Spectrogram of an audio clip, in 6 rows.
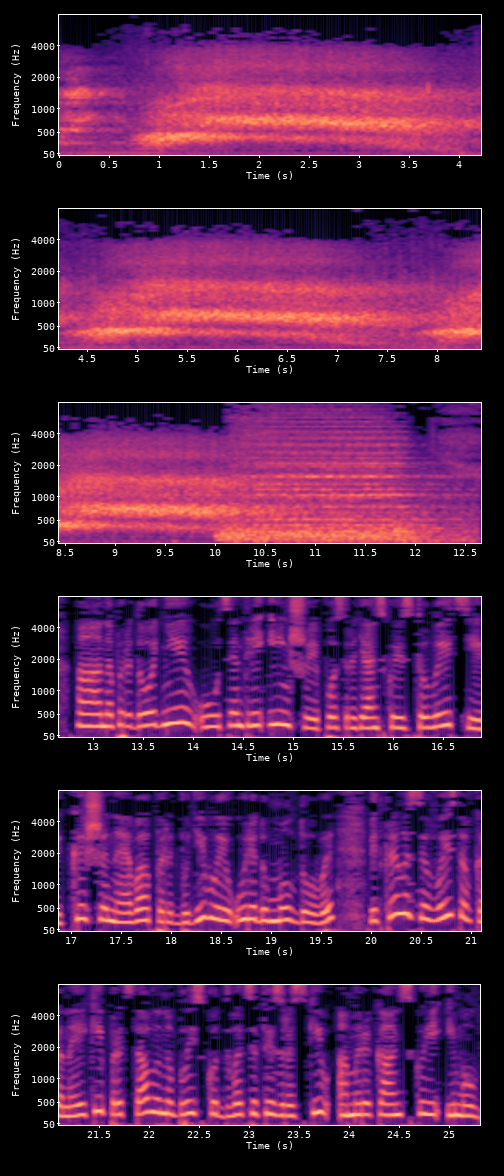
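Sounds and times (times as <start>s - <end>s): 
crowd shouting Hurrah at a Victory Day celebration: 0.0s - 12.4s
speech: 13.1s - 25.3s.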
